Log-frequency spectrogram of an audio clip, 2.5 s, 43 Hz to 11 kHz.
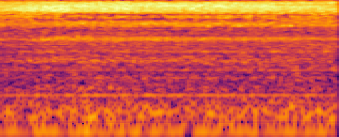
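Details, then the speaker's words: Central AC on R22 with a dead condenser fan motor capacitor: the compressor draws almost 19 amps with about 98° discharge, making a heavy, strained drone with hiss, far too loud. "almost 19 amps. That compressor sounds like ass."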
